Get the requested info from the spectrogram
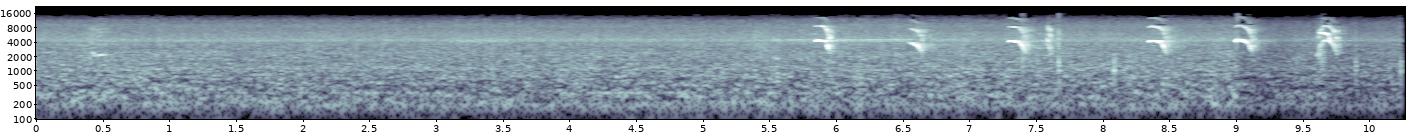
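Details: Playing Oriental small-clawed otter pups: about six seconds of quiet hiss, then a run of short, piercing, falling whistles repeated roughly every half second.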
